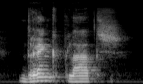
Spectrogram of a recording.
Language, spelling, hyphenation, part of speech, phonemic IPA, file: Dutch, drenkplaats, drenk‧plaats, noun, /ˈdrɛŋk.plaːts/, Nl-drenkplaats.ogg
- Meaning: 1. a well or watering hole, a place where water or another potable liquid is acquired 2. a drinking establishment, a watering hole, a pub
